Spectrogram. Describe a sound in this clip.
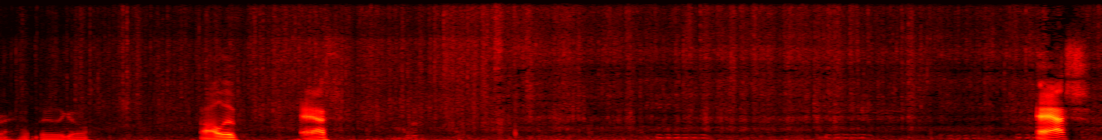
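Sheep hooves patter across gravel.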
